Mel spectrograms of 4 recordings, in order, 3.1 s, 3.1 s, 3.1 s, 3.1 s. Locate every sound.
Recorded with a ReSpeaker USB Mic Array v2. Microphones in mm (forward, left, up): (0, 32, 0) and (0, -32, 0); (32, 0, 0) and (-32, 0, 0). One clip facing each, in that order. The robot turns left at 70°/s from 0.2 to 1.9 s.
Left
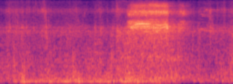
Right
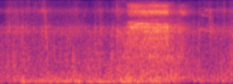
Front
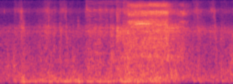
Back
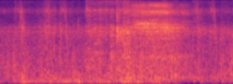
1.7 s a camera shutter: 10° right, 5.5 m; by 2.6 s 25° right, 5.5 m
